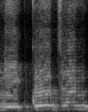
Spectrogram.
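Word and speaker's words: pnicogen: जहां पर निकोजन का जो दोस्त आपका फर्स्ट लेटर जो आपका पी है वह आपका साइलेंट होता है।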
